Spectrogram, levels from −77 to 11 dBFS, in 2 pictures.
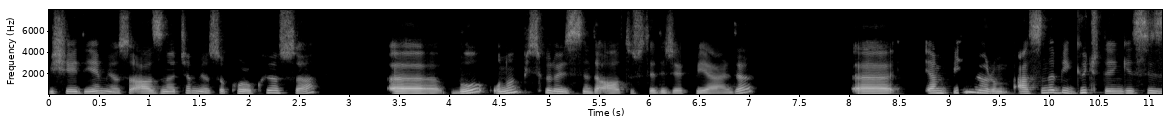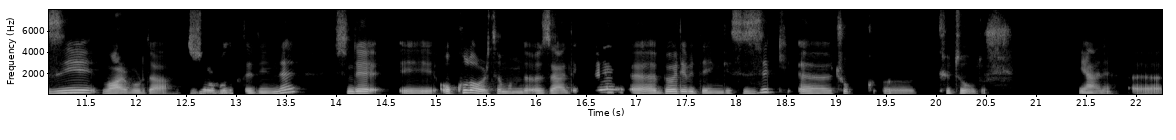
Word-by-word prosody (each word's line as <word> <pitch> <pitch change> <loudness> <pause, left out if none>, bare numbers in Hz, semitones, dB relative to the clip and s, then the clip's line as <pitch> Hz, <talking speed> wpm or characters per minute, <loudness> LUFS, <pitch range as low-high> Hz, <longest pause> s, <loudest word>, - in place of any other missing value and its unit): bir - - -2
şey 175 +1 -1
diyemiyorsa, 170 -4 0
ağzını 160 +2 +2
açamıyorsa, 170 -3 -3
korkuyorsa, 210 - -1 0.7
eee, 155 -1 +8 0.3
bu 215 - +3
onun 230 - +2
psikolojisini 170 - 0
de 155 - +2
altüst 145 +1 -2
edecek 145 0 -2
bir 140 - +2
yerde. 140 - -1 1.0
Eee, 165 -1 +6 0.3
yani 205 0 +3
bilmiyorum 210 - +1
aslında 215 +6 +1
bir 225 - +1
güç 235 +6 -2
dengesizliği 200 +4 +1
var 145 -4 +2
burada 140 +3 -3
zorbalık 155 +1 -2
dediğinde. 160 - -1 0.3
Şimdi, 185 0 +1 0.2
eee, 80 +1 -2
okul 170 +8 +3
ortamında 160 -6 +1
özellikle, 155 - -2 0.2
eee, 160 -2 +2
böyle 175 -1 +3
bir 165 - -2
dengesizlik, 155 - -4
eee, 150 -3 -1
çok, 175 +3 -7 0.3
eee, - - -5 0.5
kötü 150 0 -3
olur. 125 -4 -8 0.7
Yani, 135 -1 -3 0.2
eee - - -6
165 Hz, 115 wpm, -22 LUFS, 150-200 Hz, 1.0 s, eee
